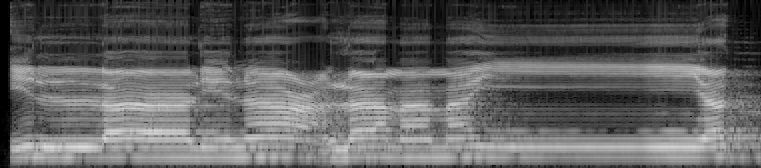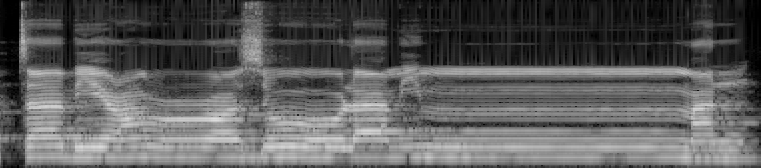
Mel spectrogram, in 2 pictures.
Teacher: karena tidak gabung sama ya maka Nun Nun sukunnya dibaca dengan jelas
